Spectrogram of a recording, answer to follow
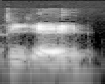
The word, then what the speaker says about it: hvad: It's just that all of these HV questions, HV, the H is silent, so HVAD just becomes something like a flat VA.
